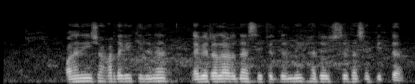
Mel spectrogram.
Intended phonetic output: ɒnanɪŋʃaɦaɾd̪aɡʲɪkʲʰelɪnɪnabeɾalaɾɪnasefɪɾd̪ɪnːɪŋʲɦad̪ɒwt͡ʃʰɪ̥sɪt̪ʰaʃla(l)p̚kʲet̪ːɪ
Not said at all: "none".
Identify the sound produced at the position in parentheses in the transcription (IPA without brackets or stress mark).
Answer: none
